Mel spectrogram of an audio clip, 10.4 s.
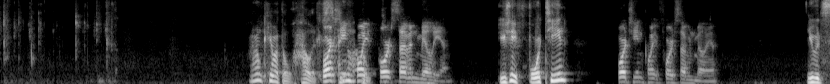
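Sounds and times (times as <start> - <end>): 
fingers typing a web search on a computer keyboard: 0.0 - 1.6
speech: 3.1 - 9.0, 10.1 - 10.3.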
